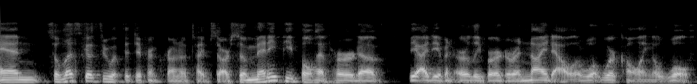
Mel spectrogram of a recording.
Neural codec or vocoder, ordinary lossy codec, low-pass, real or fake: codec, 16 kHz, 6 kbps, DAC; AAC, 48 kbps; 7.2 kHz; fake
